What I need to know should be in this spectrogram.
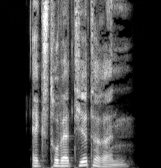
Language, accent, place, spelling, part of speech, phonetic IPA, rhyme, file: German, Germany, Berlin, extrovertierteren, adjective, [ˌɛkstʁovɛʁˈtiːɐ̯təʁən], -iːɐ̯təʁən, De-extrovertierteren.ogg
- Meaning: inflection of extrovertiert: 1. strong genitive masculine/neuter singular comparative degree 2. weak/mixed genitive/dative all-gender singular comparative degree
